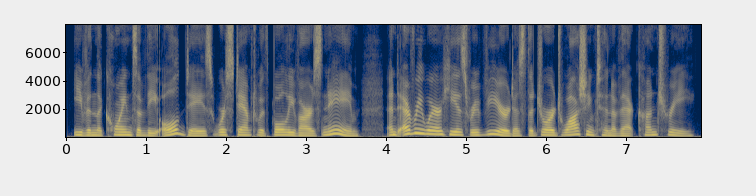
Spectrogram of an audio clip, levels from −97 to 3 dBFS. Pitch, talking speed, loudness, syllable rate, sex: 185 Hz, 180 wpm, -19 LUFS, 5.3 syllables/s, female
